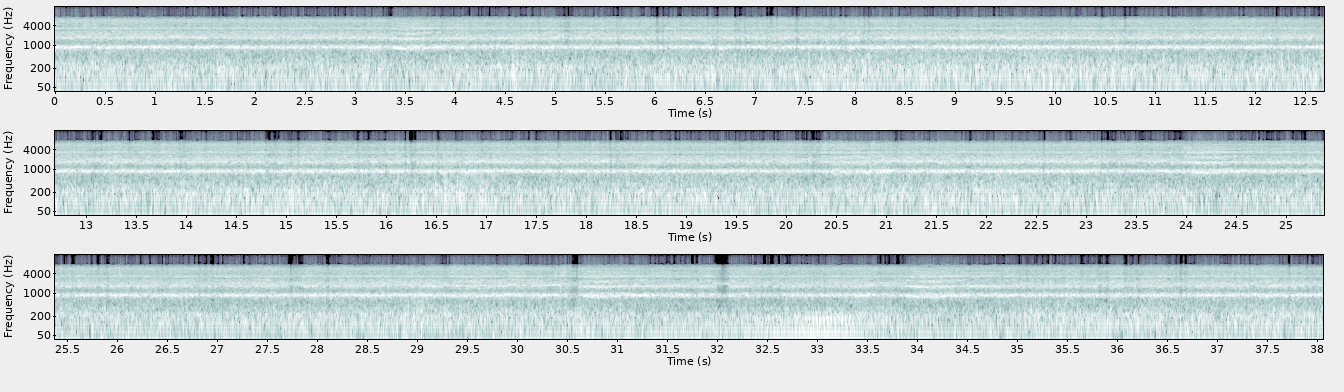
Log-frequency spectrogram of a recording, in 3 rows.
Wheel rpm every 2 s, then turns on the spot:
230, 230, 230, 230, 230, 230, 230, 240, 230, 240, 230, 230, 230, 240, 230, 230, 230, 230, 230.
none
